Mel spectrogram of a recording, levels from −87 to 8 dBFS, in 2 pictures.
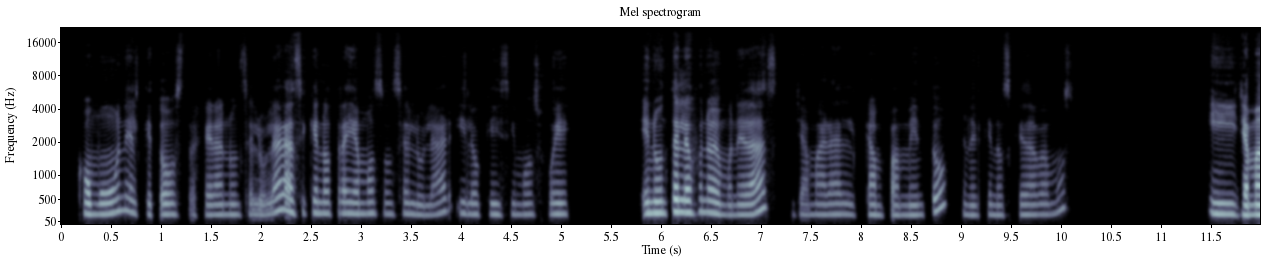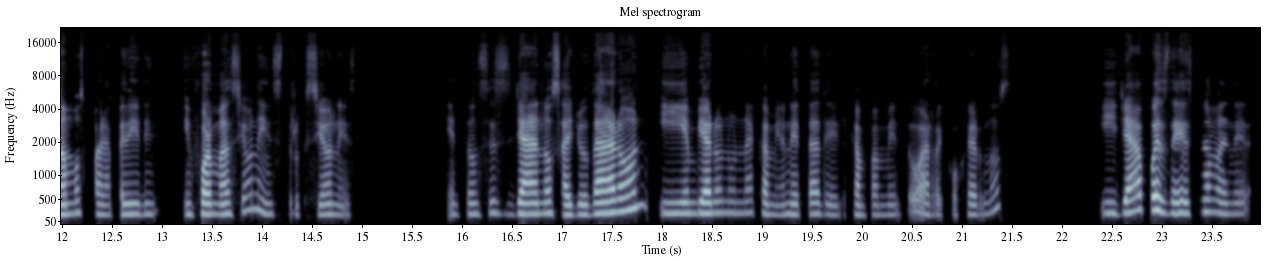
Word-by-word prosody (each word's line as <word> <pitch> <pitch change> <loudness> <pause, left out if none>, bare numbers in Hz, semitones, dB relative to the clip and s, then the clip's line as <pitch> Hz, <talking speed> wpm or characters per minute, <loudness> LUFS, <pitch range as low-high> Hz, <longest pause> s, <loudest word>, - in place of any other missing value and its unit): común 215 +5 -2
el 240 -5 -8
que 205 - -12
todos 205 0 -7
trajeran 200 +2 -10
un 205 0 -10
celular, 100 - -5
así 240 -3 -1
que 235 +1 -4
no 225 -1 -6
traíamos 225 0 -7
un 215 -1 -16
celular 210 +4 -12
y 225 -1 -14
lo 210 0 -10
que 210 +2 -14
hicimos 205 +1 -15
fue 215 0 -9 0.7
en 225 +1 +1
un 230 - +2
teléfono 240 0 +3
de 220 - +1
monedas 200 - -4 0.2
llamar 205 0 -13
al 205 -2 -12
campamento 195 - -8
en 200 - -15
el 190 - -13
que 200 +1 -17
nos 190 -1 -15
quedábamos 205 +9 -13 1.4
Y 215 -3 -1
llamamos 200 +4 +6
para 200 -1 -5
pedir 210 +1 -2
in 210 +3 -11 0.3
información 210 +7 +2
e 265 - -3
instrucciones. 200 -1 -7 0.9
Entonces, 210 +1 -10
ya 215 -1 +8
nos 225 0 -2
ayudaron 220 - +6 0.2
y 220 0 -2
enviaron 225 +1 +4
una 230 +1 -10
camioneta 205 0 -4
del 195 -2 -13
campamento 195 +1 -8
a 205 - -1
recogernos. 210 - -11 0.9
Y 225 -1 -6
ya, 240 +7 +6
pues 285 -5 +7
de 225 +1 +3
esa 255 +3 -4
manera 215 -2 -7
210 Hz, 145 wpm, -22 LUFS, 200-230 Hz, 1.4 s, ya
